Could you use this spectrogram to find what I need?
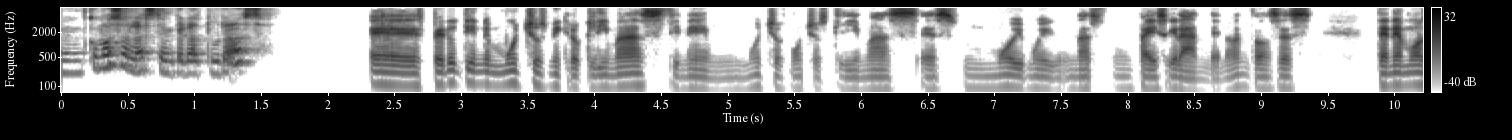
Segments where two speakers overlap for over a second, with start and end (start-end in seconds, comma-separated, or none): none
